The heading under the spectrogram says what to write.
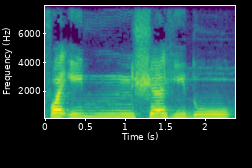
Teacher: واو مدہ ہے، اس کو تھوڑا سا کھینچئے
